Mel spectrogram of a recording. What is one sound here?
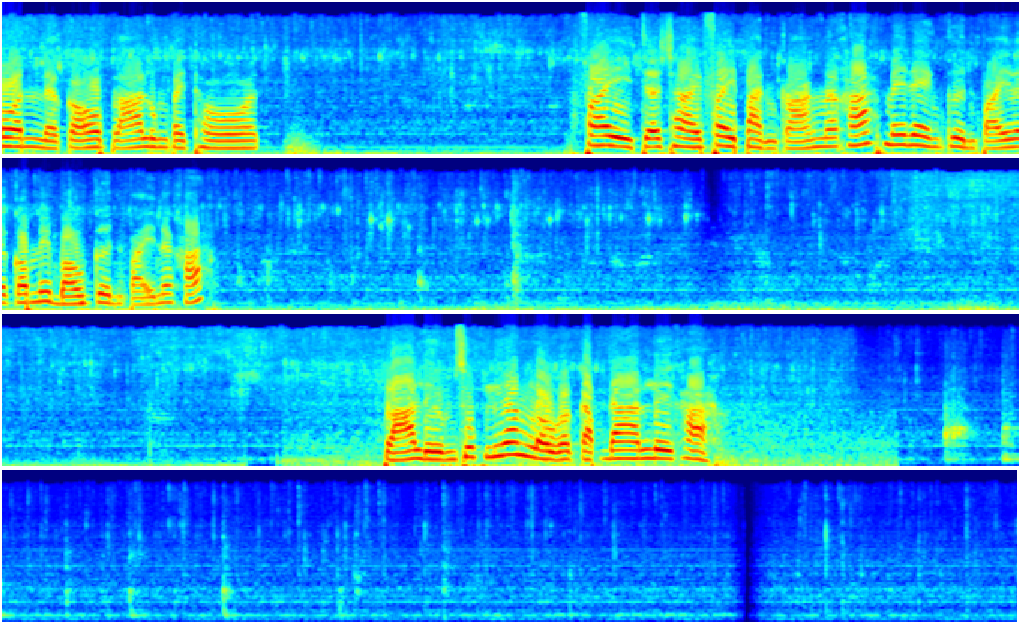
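Oil sizzles and bubbles steadily in a frying pan.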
